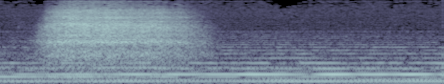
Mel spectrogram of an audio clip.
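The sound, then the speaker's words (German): A single deep breath in during a guided meditation, a soft airy rush lasting under a second, over a steady low sustained musical drone that carries on after the breath ends. “Lass alle Gedanken einfach vorüberschweifen und atme ganz tief ein”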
